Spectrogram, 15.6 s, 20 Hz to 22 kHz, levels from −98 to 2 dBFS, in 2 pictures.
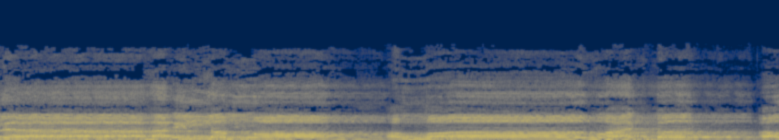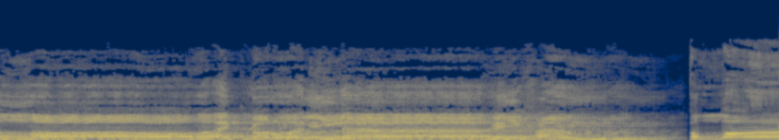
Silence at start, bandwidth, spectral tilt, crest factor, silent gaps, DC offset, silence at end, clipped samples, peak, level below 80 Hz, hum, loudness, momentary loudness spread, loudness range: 0 s; 15 kHz; -2 dB/octave; 14 dB; none; under 0.1%; 0 s; under 0.1%; -6 dBFS; -66 dBFS; none; -19 LUFS; 8 LU; 2 LU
